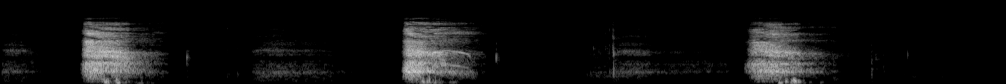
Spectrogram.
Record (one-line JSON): {"exhalation_length": "10.1 s", "exhalation_amplitude": 27189, "exhalation_signal_mean_std_ratio": 0.32, "survey_phase": "alpha (2021-03-01 to 2021-08-12)", "age": "65+", "gender": "Female", "wearing_mask": "No", "symptom_cough_any": true, "smoker_status": "Ex-smoker", "respiratory_condition_asthma": true, "respiratory_condition_other": false, "recruitment_source": "REACT", "submission_delay": "3 days", "covid_test_result": "Negative", "covid_test_method": "RT-qPCR"}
